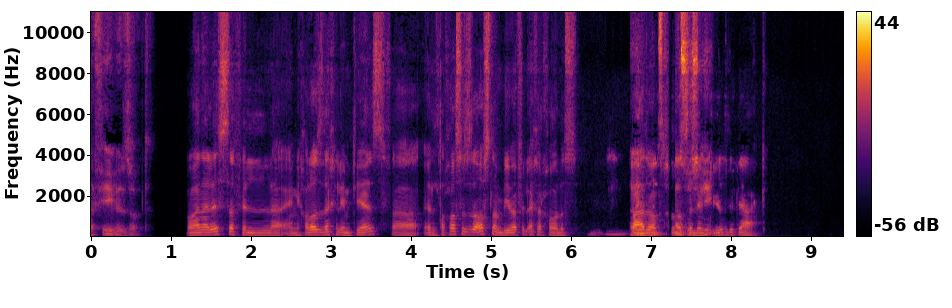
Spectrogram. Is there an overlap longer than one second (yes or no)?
yes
